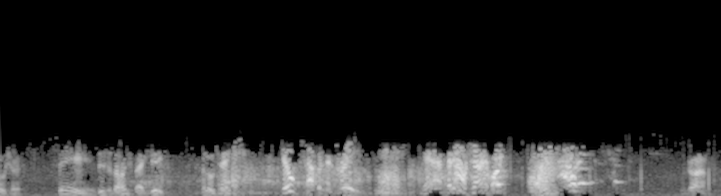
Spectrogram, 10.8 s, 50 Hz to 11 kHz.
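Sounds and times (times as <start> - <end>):
speech: 0.1 - 8.8
dog yelping and whimpering: 8.0 - 9.6.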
